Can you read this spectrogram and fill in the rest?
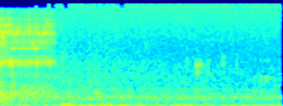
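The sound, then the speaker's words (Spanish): An air conditioner blowing cold air runs with a steady, low mechanical hum and airy whoosh, opening with a brief brighter hiss before settling into a constant drone at moderate volume, with no voices. “¿Qué prendí el clima.”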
